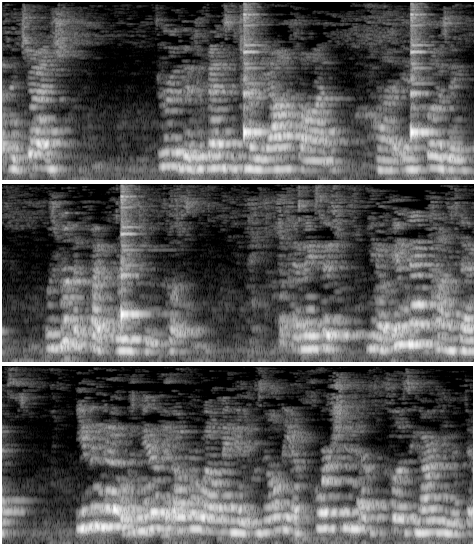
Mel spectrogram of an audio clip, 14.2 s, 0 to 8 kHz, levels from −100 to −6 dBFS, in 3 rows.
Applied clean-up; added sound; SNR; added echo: classical method WPE with log-MMSE.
